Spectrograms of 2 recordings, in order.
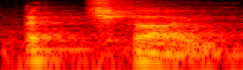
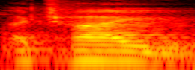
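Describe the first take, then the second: First: The middle consonant is doubled and held longer. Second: The middle consonant is short, not doubled. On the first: The speaker calls it right. "इसको शद के साथ पढ़ेंगे" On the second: The speaker calls it wrong. "शद के बगैर लोग इसको अच्छाई पढ़ जाते हैं, जो गलत है"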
